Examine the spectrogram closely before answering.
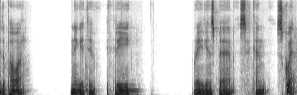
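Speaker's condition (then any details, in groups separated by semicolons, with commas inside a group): No condition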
